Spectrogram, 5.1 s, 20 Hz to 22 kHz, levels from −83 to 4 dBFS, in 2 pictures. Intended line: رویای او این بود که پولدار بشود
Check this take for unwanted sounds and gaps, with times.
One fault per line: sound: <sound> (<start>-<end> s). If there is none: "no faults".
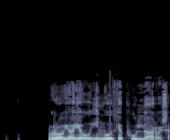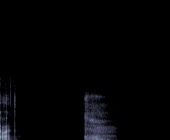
sound: cough (3.8-4.3 s)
